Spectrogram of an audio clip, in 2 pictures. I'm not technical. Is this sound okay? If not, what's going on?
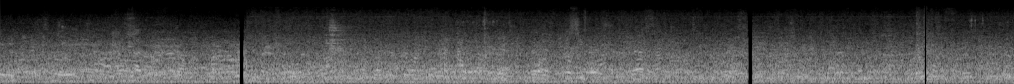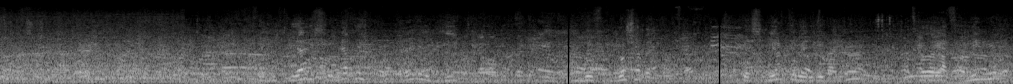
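No. The sound cuts abruptly to silence five times, at 2.39, 7.48, 9.24, 15.81 and 17.32 seconds, each gap 40 to 60 ms long. This is a corrupt frame muted fault: damaged chunks of compressed data were rejected and replaced with silence, keeping the timing.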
